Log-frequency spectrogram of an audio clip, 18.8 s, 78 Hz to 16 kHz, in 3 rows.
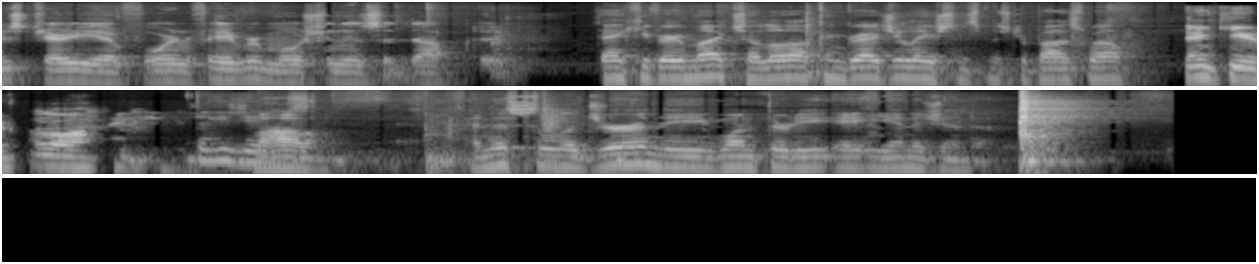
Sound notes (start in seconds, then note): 11.3 gavel bangs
